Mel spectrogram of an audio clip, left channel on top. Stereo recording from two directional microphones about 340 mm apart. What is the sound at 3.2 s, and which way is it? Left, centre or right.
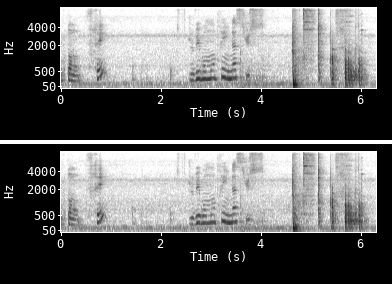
Speech, centre.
